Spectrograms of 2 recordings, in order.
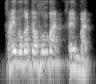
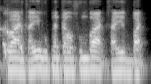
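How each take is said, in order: First: Higher-pitched mock protest; protesting retort. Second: Polite, level correction; composed Sayyidina Umar manner. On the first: Man objects to being called tahu sumbat, protesting. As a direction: push back at the nickname, voice raised in pitch. Acted retort to a teasing nickname. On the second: Acted. Man politely corrects a name-caller, composed. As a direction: answer the nickname calmly and respectfully. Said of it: "ini sudah watak Sayyidina Umar".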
